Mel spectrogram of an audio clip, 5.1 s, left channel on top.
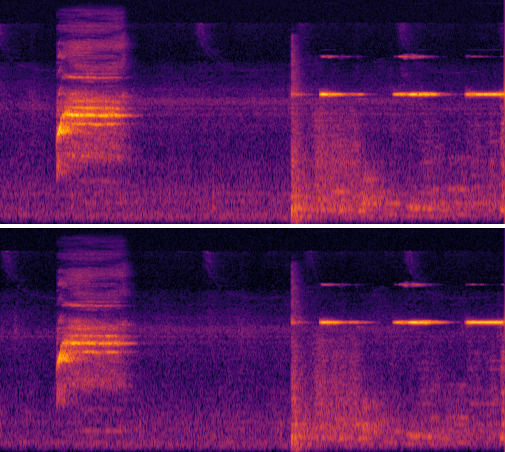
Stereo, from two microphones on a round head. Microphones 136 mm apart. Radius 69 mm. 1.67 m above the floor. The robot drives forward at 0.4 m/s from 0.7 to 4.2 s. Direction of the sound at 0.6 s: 20° left (ahead or behind).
